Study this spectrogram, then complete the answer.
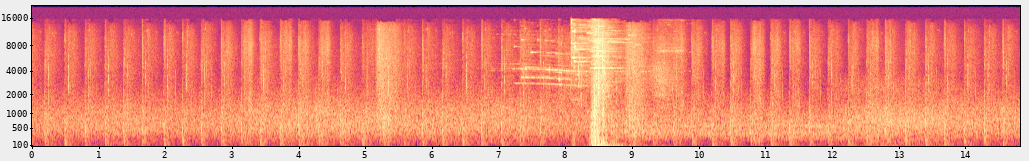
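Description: Quick footsteps run steadily on stone pavement.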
